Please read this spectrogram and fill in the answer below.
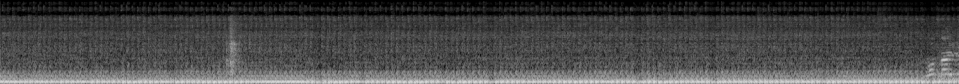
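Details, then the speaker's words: Apollo RFZ single-cylinder pit bike, carb not yet tuned: steady idle with a loud, rapid raspy exhaust pulse; engine sounds clean, racket comes from the leaking stock silencer. "Ce que t'entends bah, c'est la cartouche, hein. Ça fait des bruits de merde."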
